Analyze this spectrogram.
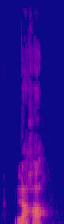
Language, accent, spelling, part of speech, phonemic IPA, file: French, France, Lara, proper noun, /la.ʁa/, LL-Q150 (fra)-Lara.wav
- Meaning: a female given name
